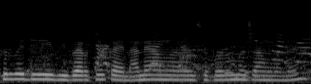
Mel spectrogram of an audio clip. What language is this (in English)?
Bodo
